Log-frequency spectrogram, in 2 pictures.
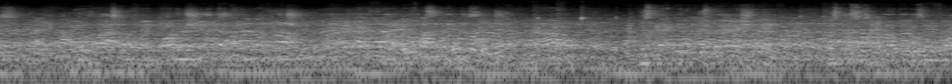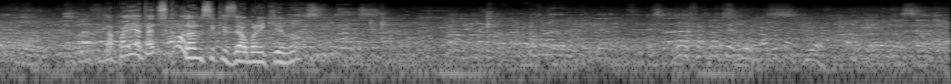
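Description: A crowd of men murmurs and chatters in a large room.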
